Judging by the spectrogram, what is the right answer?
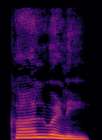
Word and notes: ಕಲುವಳೆ: kaluvaḷe

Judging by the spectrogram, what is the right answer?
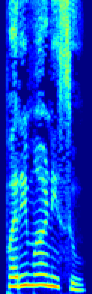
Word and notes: ಪ್ರಮಾಣಿಸು: pramāṇisu

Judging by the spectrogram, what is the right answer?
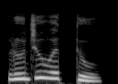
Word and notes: ರಾಜವೀಥಿ: rāja vīthi

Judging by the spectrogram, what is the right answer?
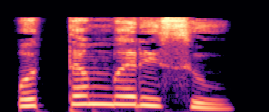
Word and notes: ಒತ್ತಂಬರಿಸು: ottambarisu

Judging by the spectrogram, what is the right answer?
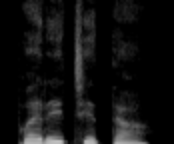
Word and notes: ಪರಿಚಿತಿ: pariciti

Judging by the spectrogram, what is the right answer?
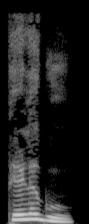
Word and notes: ತೆಳಗು: Kannada

